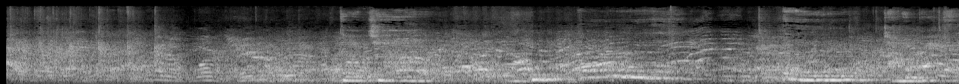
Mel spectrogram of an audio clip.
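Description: Many people chatter and shout loudly close by.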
